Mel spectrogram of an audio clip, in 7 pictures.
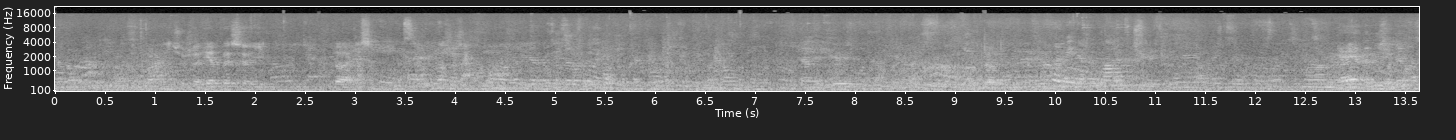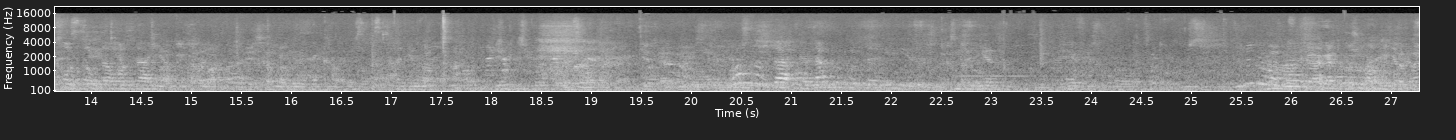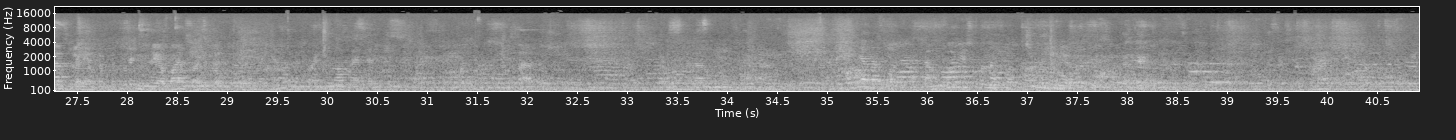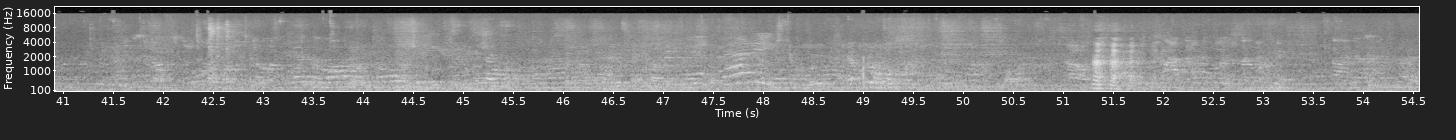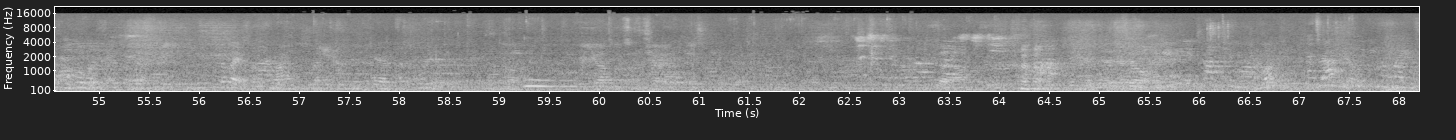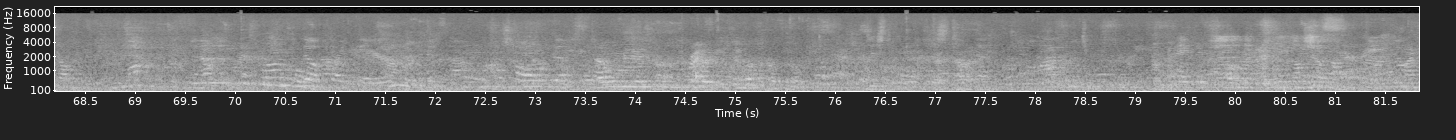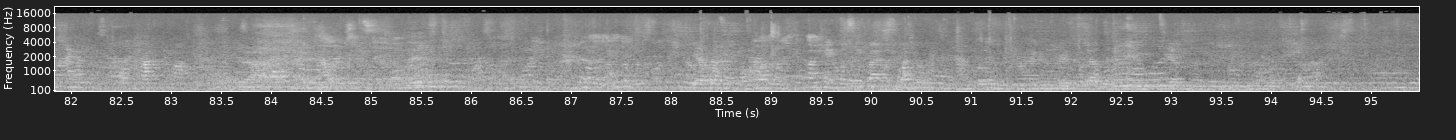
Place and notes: A recording of the Native American section of the Denver Art Museum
